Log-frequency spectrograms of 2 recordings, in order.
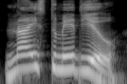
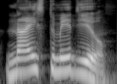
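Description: The two takes are said the same way.

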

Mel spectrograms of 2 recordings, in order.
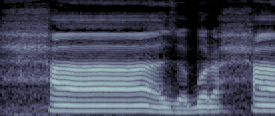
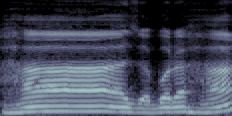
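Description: First: "হা" squeezed from mid-throat; narrow, forceful friction on "হা"; pressed H. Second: "হা" thin from the throat's start; light H. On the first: Teacher shows the two differ, pressed "হা". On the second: Teacher shows the two differ, light "হা". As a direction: keep "হা" open and unpressed. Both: Shown as a demonstration. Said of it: "উচ্চারণ দুটি আলাদা".

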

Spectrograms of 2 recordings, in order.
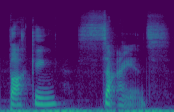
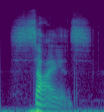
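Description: First: "Fucking" hit hard, whole line drawn out very slow; slow stress on fucking. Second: Said in the usual way. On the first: Shown as a demonstration. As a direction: lean on "Fucking", then a falling "science".

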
